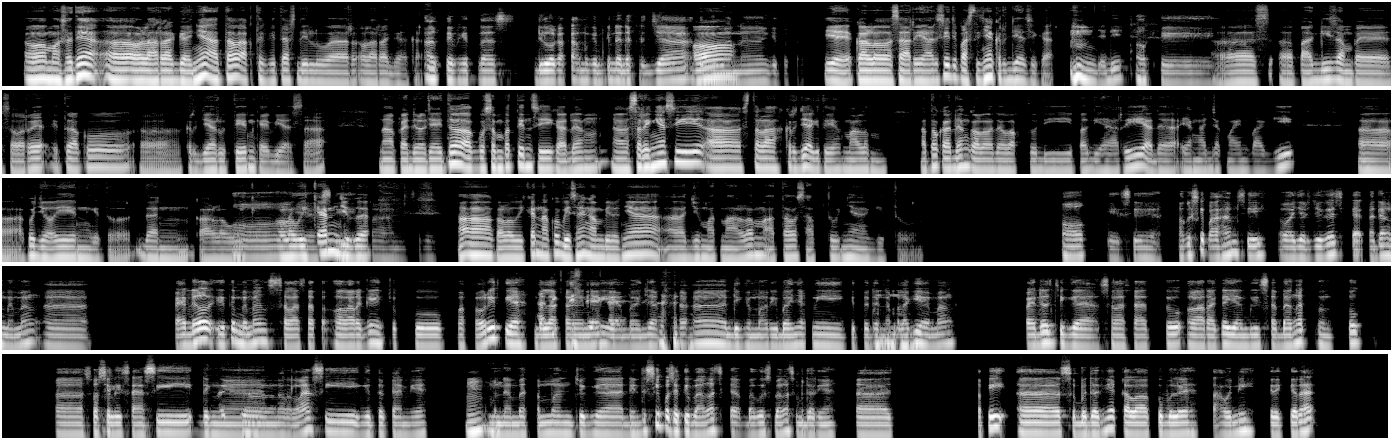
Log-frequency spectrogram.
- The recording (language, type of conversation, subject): Indonesian, advice, Bagaimana cara menyeimbangkan latihan dan pemulihan tubuh?
- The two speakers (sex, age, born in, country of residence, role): male, 35-39, Indonesia, Indonesia, advisor; male, 45-49, Indonesia, Indonesia, user
- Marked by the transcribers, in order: tapping; throat clearing; in English: "join"; in English: "weekend"; in English: "weekend"; laugh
